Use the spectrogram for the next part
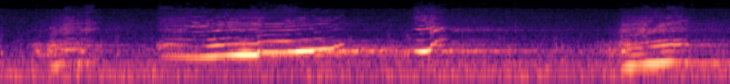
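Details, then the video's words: Off Tahiti, a whale voices bright rising whistled moans that glide upward and hold steady, followed by a short upswept cry near the end, set against steady low underwater background noise. "Nature Sounds Only Whales & Beaches"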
